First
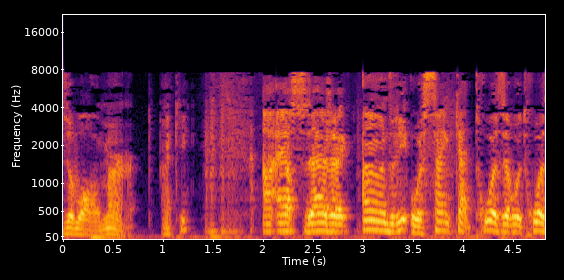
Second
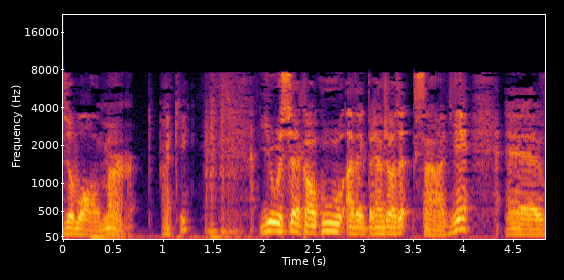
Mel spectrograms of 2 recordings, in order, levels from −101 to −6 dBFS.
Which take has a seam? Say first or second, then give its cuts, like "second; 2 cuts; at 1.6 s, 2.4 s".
second; 1 cut; at 1.9 s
